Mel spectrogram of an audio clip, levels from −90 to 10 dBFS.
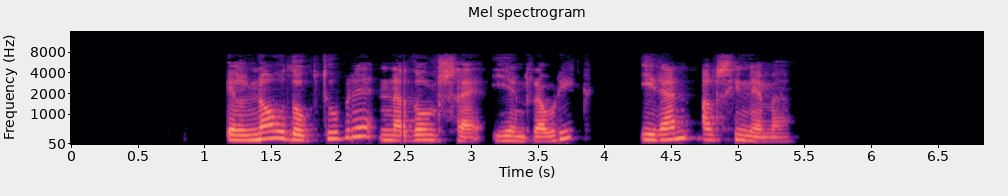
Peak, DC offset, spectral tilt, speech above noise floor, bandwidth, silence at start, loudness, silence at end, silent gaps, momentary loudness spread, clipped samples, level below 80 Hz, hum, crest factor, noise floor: -2 dBFS; under 0.1%; -6 dB/octave; over 73 dB; 7.8 kHz; 1.15 s; -18 LUFS; 1.45 s; 3.93-4.26 s; 10 LU; under 0.1%; -58 dBFS; none; 18 dB; under -90 dBFS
